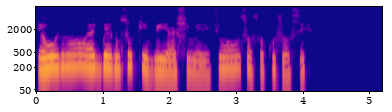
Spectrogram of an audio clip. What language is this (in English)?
Yoruba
